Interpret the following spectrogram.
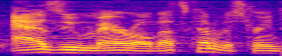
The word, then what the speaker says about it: Azumarill: gengar as zoom i was about to say azumarill that's kind of a strange way to pronounce it azumuro uh dragonite and venusaur um i don't know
